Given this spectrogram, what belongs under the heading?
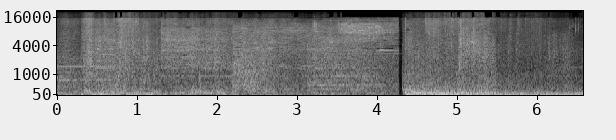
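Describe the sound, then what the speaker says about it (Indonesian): Fuel tanker truck exploding in a film, a dense loud rumble building then broken by a sharp instant blast, followed by a heavy roaring boom that stays loud to the end. "Setelah truk meledak"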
